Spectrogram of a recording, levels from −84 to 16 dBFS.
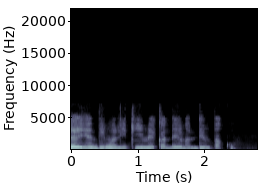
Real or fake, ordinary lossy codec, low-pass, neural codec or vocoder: fake; none; 7.2 kHz; codec, 44.1 kHz, 2.6 kbps, DAC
